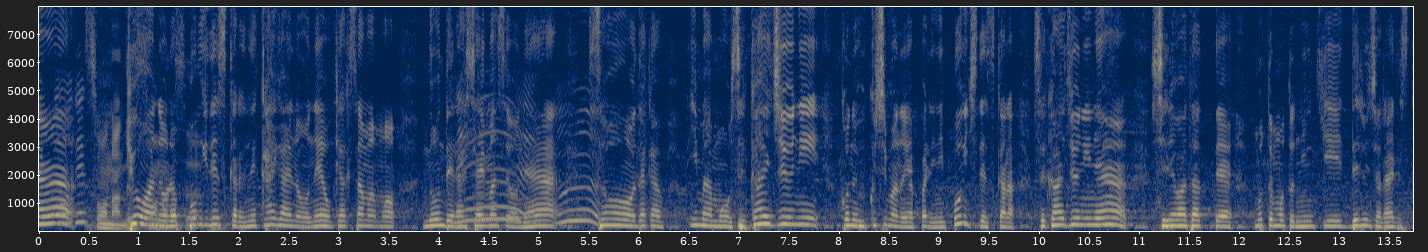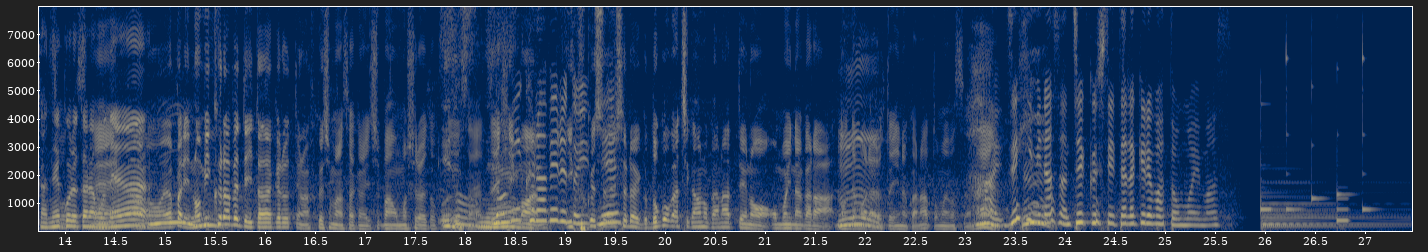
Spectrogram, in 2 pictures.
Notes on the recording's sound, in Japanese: 東京の六本木ヒルズアリーナで開催された「福島フェス2016」にて行われたトークイベント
